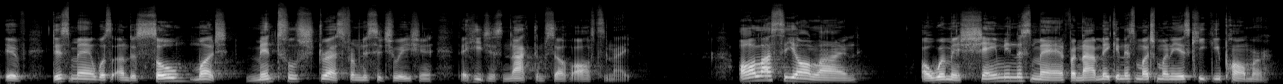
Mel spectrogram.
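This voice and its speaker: A man giving opinionated commentary in an emphatic way, asking rhetorical questions and drawing out words for effect. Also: medium pitch. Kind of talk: opinionated gossip commentary to camera.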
